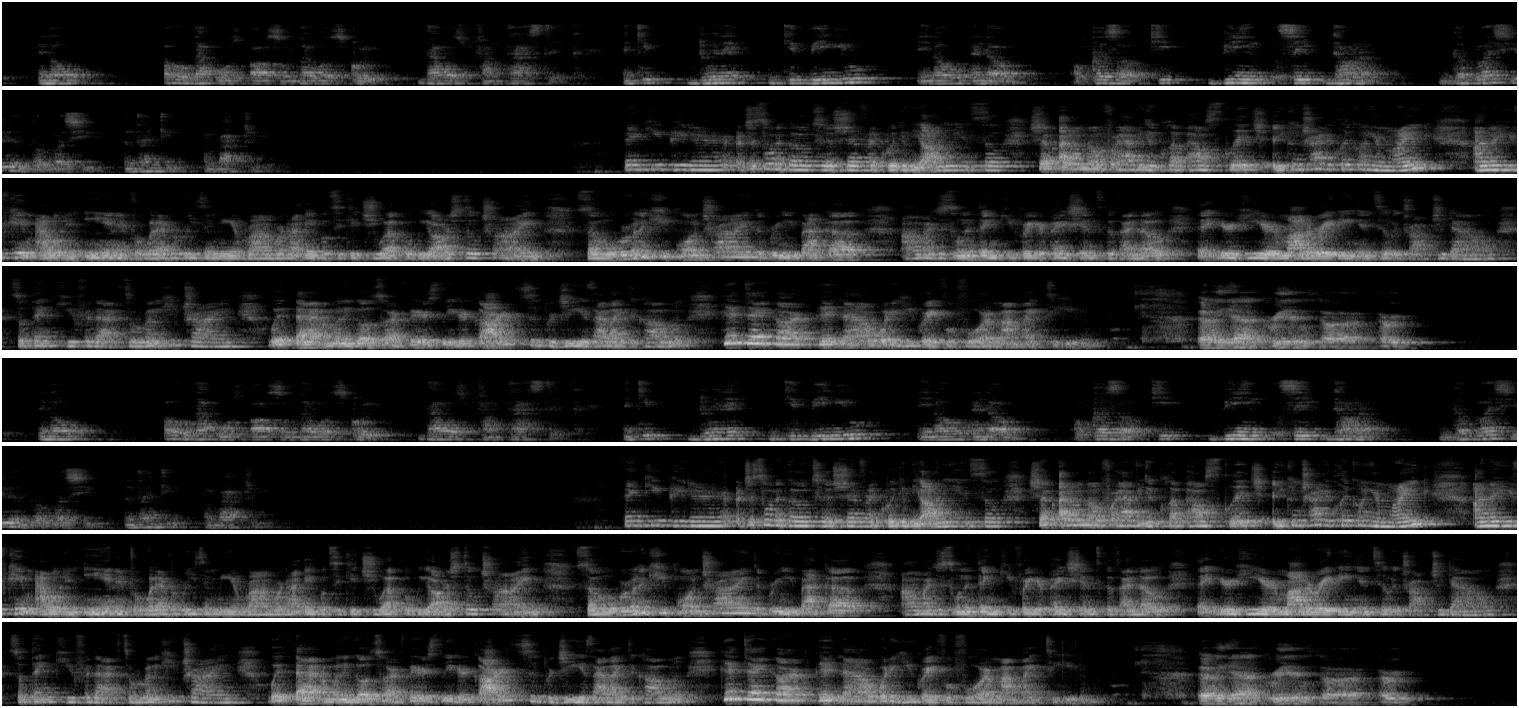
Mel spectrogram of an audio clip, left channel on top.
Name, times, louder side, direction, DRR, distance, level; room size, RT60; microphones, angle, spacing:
voice 1, 0.4-0.8 1.6-3.8 4.2-5.6 5.8-5.9 6.2-6.6 6.8-7.4 7.7-8.7 9.1-10.1 10.7-11.7 12.1-13.7 14.4-16.9 17.2-17.8, equal, 70° left, -6 dB, 0.9 m, -36 dB
voice 2, 21.4-56.4, equal, 25° right, -1 dB, 0.3 m, -26 dB
voice 3, 56.8-59.4, right 1 dB, 20° left, -5 dB, 0.7 m, -28 dB
2.6 x 2.1 x 2.3 m, 0.77 s
head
